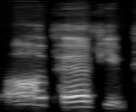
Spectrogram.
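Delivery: high-pitched imitation of mum's delight; mock delighted reaction to a gift; pleased surprise. Mum opens birthday gift in story.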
